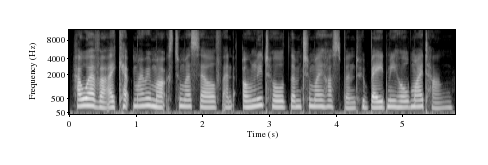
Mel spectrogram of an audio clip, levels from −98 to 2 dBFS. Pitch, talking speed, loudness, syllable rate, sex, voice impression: 210 Hz, 205 wpm, -20 LUFS, 5.0 syllables/s, female, feminine, slightly young, slightly cute, slightly intellectual, calm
